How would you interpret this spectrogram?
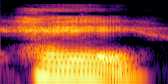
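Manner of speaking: hushed, soothing greeting; soft voice. Retold or imitated. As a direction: ease in softly like a calming partner. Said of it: "you come in with that voice".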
